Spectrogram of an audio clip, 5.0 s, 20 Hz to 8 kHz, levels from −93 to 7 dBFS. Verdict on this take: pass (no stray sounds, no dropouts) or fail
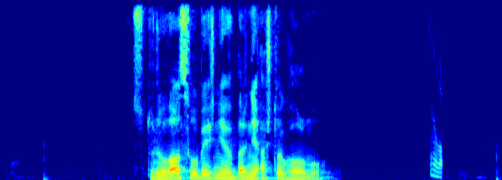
fail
